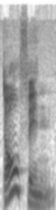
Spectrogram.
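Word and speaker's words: dolphin: D ol입니다 더 그다음에 핀 부분은요 프 소리 나는 PH 그리고 e 소리 나는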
